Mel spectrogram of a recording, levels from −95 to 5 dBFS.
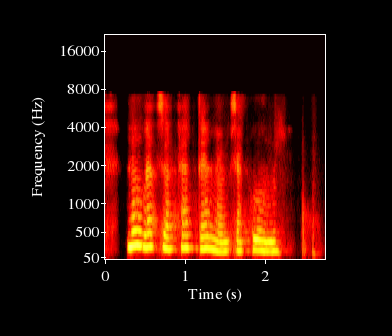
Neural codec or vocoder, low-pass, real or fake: codec, 16 kHz, 1 kbps, FreqCodec, smaller model; 7.2 kHz; fake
